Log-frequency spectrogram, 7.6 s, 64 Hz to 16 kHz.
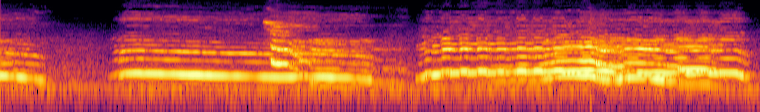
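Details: A 14-month-old male Weimaraner gives drawn-out, wavering, harmonic-rich howls that sag at the end; a brief yelp splits the first before a second long quavering howl.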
